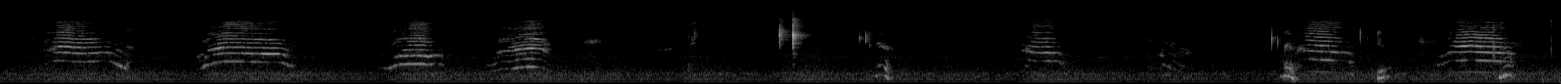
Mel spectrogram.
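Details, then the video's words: Pet cat that meows constantly indoors: a long series of loud, drawn-out meows, each rising then falling, several seconds apart, mixed with shorter chirping calls and a few soft clicks. "Antigone the Meower"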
